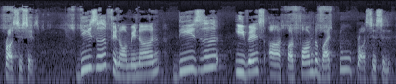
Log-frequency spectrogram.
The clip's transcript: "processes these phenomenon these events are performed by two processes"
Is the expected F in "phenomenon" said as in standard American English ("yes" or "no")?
yes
